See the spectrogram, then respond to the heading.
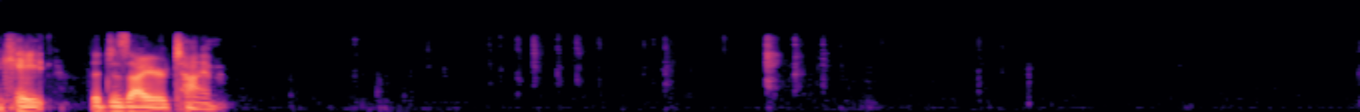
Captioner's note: keyboard typing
